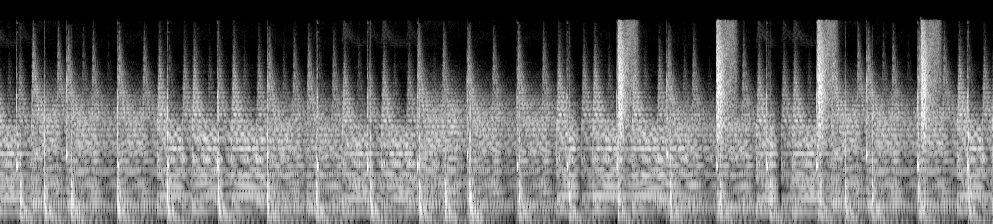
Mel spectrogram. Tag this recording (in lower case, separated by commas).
electronica, music, electronic music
